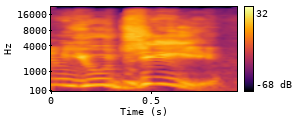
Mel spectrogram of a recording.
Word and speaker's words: Mug: this guy's it's not it's not mug root beer it's MU G root beer you've been saying it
